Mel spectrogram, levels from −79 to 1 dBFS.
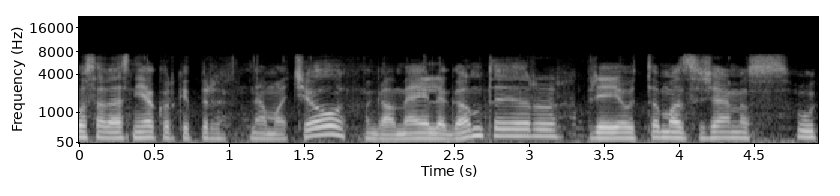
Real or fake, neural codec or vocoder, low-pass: real; none; 7.2 kHz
